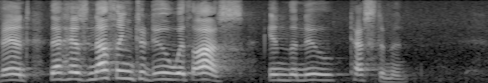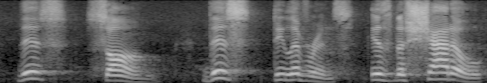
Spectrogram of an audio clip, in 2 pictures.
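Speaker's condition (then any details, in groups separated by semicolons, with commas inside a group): No condition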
